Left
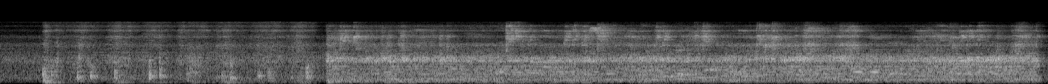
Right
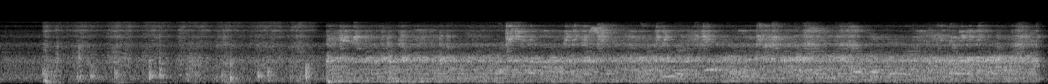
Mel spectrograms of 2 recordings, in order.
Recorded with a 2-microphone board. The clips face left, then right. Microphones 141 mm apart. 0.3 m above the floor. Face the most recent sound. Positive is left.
turn(degrees=-20)  # may be behind; listen again after turning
